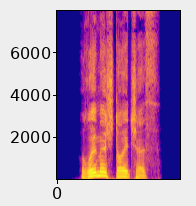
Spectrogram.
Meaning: strong/mixed nominative/accusative neuter singular of römisch-deutsch
- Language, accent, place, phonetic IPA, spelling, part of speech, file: German, Germany, Berlin, [ˈʁøːmɪʃˈdɔɪ̯t͡ʃəs], römisch-deutsches, adjective, De-römisch-deutsches.ogg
